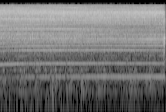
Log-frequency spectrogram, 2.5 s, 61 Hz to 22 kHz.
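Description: A 3.6V cordless screwdriver runs forward to tighten a bolt, a continuous close motor whine that holds steady and then cuts off abruptly at the end.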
